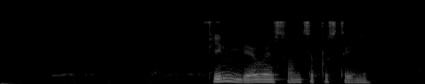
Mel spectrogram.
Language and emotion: Russian, neutral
